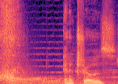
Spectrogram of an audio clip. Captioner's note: mimics air whooshing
